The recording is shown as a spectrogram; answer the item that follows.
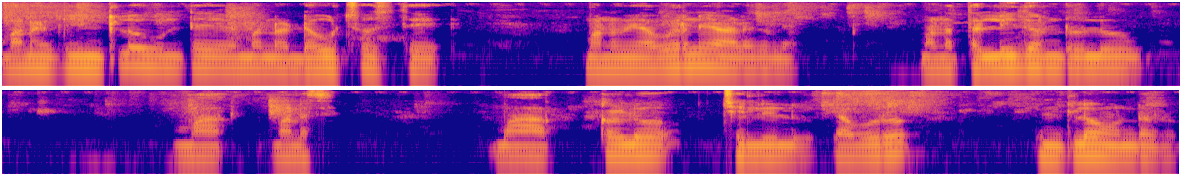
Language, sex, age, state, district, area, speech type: Telugu, male, 18-30, Andhra Pradesh, Bapatla, rural, spontaneous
